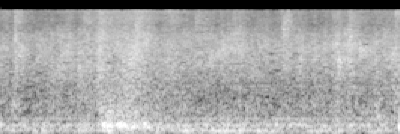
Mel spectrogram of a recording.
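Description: Tortitas frying in oil in a skillet, a faint, steady sizzle.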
